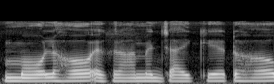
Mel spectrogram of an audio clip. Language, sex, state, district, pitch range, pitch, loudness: Hindi, male, Bihar, Begusarai, 155-160 Hz, 155 Hz, -15 LUFS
